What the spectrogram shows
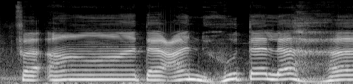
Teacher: نون ساکن کے بعد تا ہے تو اخفا ہوگا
